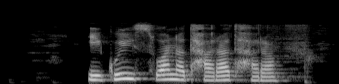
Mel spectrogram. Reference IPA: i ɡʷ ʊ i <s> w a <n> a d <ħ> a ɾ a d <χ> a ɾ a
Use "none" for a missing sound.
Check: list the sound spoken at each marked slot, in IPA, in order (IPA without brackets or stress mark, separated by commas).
s, n, ħ, ħ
